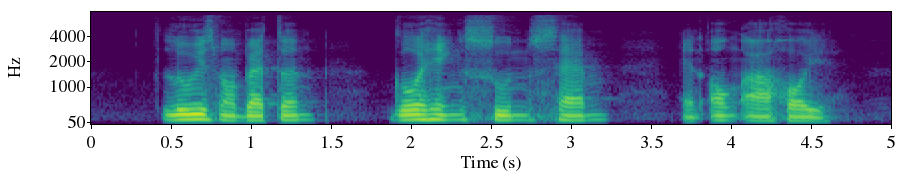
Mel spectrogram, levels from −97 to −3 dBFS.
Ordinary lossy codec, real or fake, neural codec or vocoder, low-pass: none; real; none; 7.2 kHz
